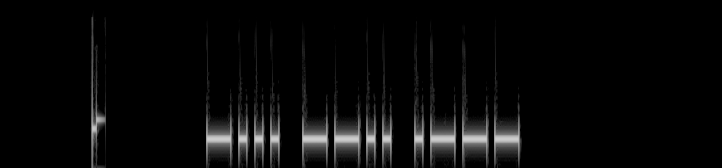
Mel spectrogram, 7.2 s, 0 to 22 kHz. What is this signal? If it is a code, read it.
Morse code, heard as a keyed tone, about 16 wpm, 700 Hz. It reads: BZJ
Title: USA Call Sign Postfixes - 3 Letters 15wpm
